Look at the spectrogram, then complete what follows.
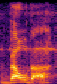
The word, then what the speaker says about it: Weldy: Johnny Johnson well D actually pronounced Velda in Norway came from Norway with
